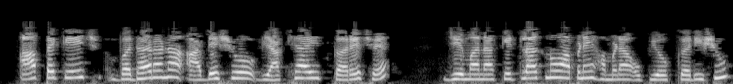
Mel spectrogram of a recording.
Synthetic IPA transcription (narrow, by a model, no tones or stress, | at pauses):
apɛked͡ʒʋəd̪ʱaɾənaʔad̪eʃoʋjakʰjait̪kəɾet͡ʃʰe | d͡ʒemãnakeʈlaknoapɳeɦəmɳaupjoɡ̚kəɾiʃũ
